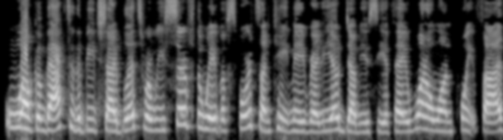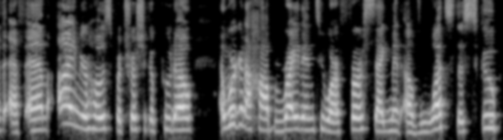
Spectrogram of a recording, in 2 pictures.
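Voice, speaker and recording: A woman's voice: on the high side, normal speed, no echo. A woman hosting a sports radio show, giving commentary and recaps in an emphatic way, repeating phrases to drive points home. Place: radio studio.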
